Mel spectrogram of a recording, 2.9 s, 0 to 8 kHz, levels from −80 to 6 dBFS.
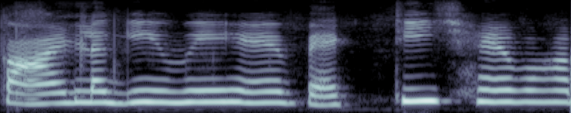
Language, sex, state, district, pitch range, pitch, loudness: Hindi, male, Bihar, Katihar, 285-310 Hz, 300 Hz, -13 LUFS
